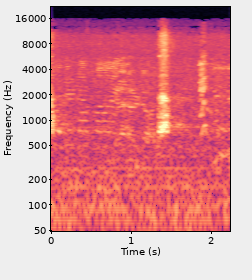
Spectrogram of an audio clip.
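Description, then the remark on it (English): Two sharp, yappy barks from two small dogs ring out a half-second apart over a steady background of murmuring voices and ambient noise. “Those dogs are a bit loud there”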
